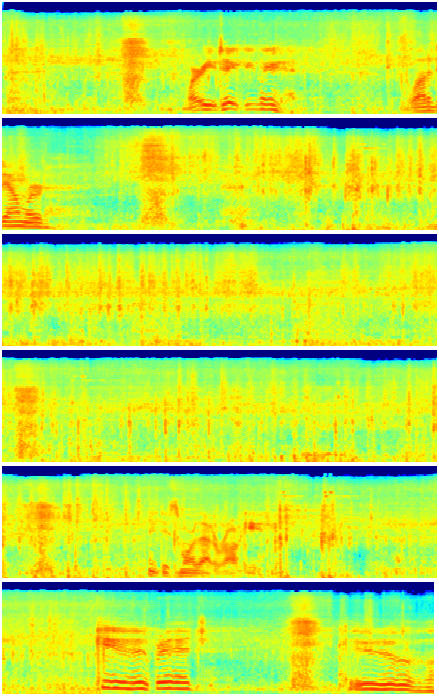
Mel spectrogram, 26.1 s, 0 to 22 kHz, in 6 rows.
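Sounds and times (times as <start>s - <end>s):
bike knocking over bumps: 0.0s - 24.5s
bike rattling: 0.0s - 26.0s
bike tyres on dirt: 0.0s - 26.0s.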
